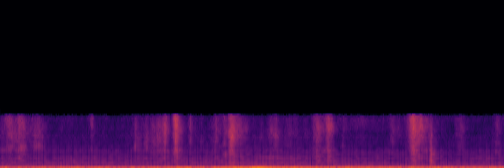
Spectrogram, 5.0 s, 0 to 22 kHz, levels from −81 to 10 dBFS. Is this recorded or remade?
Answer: remade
